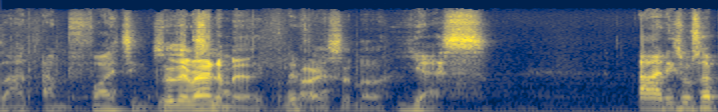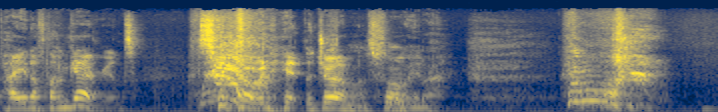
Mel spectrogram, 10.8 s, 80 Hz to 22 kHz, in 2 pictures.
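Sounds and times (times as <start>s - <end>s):
speech: 0.0s - 3.7s, 4.8s - 10.3s
single loud sneeze: 6.8s - 7.5s, 9.6s - 10.4s.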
